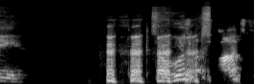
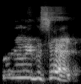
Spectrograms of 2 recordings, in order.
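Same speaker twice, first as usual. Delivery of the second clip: high excited voice; 14 semitones higher, faster than usual. Acted. Admiring hat, high voice.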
